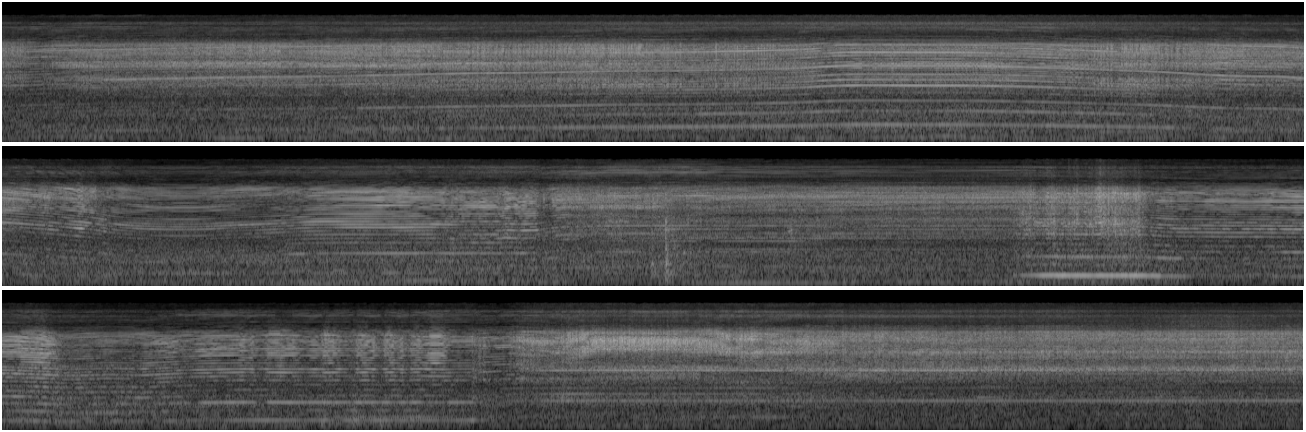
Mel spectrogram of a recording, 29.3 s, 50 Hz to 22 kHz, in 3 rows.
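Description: Small DC motor hand drill with a metal chuck running with a steady whine. Its pitch rises over the first several seconds, falls again, then shifts up and down several more times as the speed is changed on its adjustable 3-12V power supply.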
